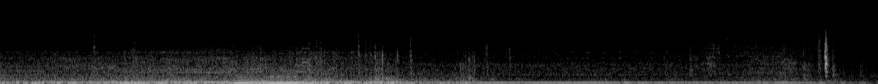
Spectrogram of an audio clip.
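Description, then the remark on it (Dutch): A car engine rumbles loudly, then eases off and settles into a steady low idle as the car slows and parks on a street in a well-off neighbourhood, with a brief click near the end. “Zo, zet de auto hier maar even neer.”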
